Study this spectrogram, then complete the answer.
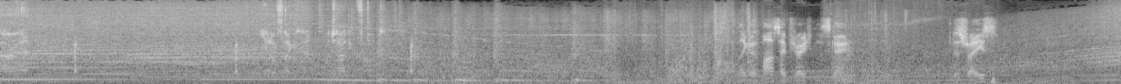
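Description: A racing car engine roars steadily, then drops in pitch as the car brakes and shifts down.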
